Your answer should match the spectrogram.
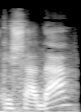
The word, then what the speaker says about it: Quixadá: É assim que pronuncia, André? Olha lá o gol. Quixadá. É Quixadá? Isso.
